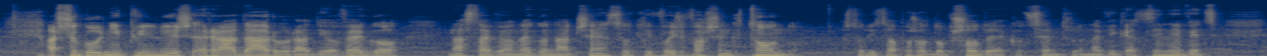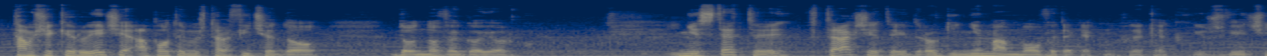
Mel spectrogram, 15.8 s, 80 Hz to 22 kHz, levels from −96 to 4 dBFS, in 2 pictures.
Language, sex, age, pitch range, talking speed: Polish, male, 40-59, 95-140 Hz, 155 wpm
